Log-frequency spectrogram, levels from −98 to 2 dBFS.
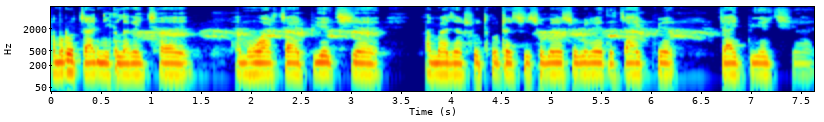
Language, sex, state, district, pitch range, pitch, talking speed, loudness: Maithili, male, Bihar, Samastipur, 115-120 Hz, 115 Hz, 180 wpm, -25 LUFS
